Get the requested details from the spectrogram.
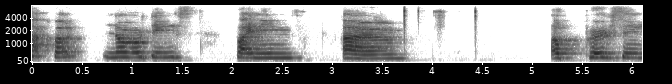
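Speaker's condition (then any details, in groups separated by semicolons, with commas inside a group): Cerebral palsy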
